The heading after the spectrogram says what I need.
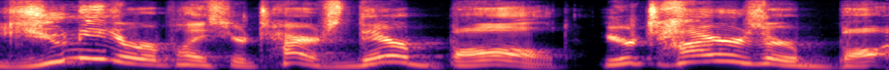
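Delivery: put-on urgent, frantic yelling. Retelling a man at a red light calling across the intersection, imitating him yelling. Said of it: "He's like yelling across the intersection".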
